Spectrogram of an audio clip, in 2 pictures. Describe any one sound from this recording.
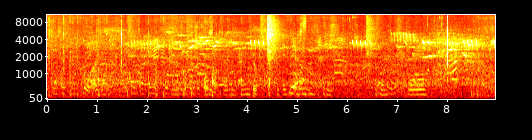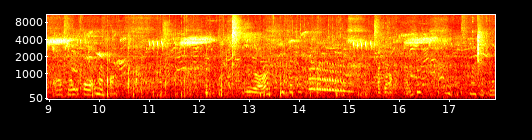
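A horse's hooves thud on sand as it canters.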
